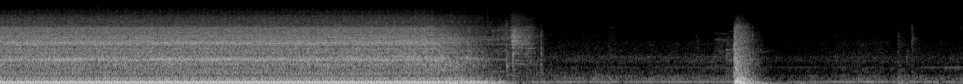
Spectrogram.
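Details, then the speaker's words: 2010 Dodge Grand Caravan 3.8 L idling after new front spark plugs, new wires and a new ignition coil: fairly even pulse with a slight lumpy beat before shutoff; the multiple misfire seems fixed but cylinders 3 and 6 still misfire. "as far as the uh multiple cylinder misfire i think that's taken care of as i stated before replace the front plugs and brand new wiring we got the new ignition coil on uh still having issues number three and six"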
